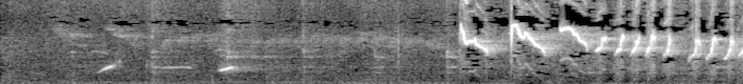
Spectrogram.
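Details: Caged Indonesian pleci white-eye (Zosterops) singing ngalas ngeroll: two soft rising whistles from another bird, then a burst of loud, very high chirps rolling into a rapid pulsing trill.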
